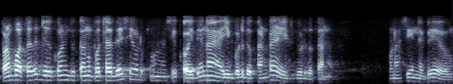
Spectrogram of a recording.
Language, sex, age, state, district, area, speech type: Odia, male, 18-30, Odisha, Puri, urban, conversation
